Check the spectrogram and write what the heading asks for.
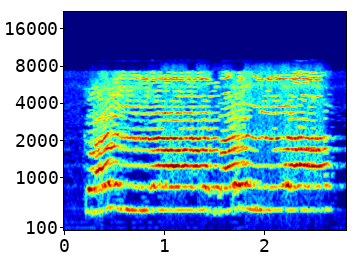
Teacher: یہاں لام ساکن کے بعد لام مشدد ہے، اس میں ادغام ہو جائے گا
